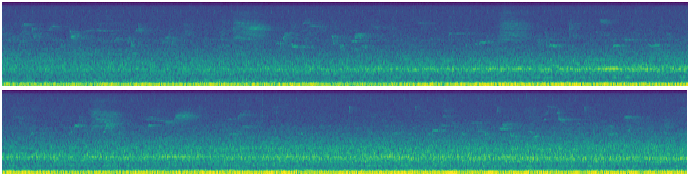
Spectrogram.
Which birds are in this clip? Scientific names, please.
Dumetella carolinensis, Scolopax minor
